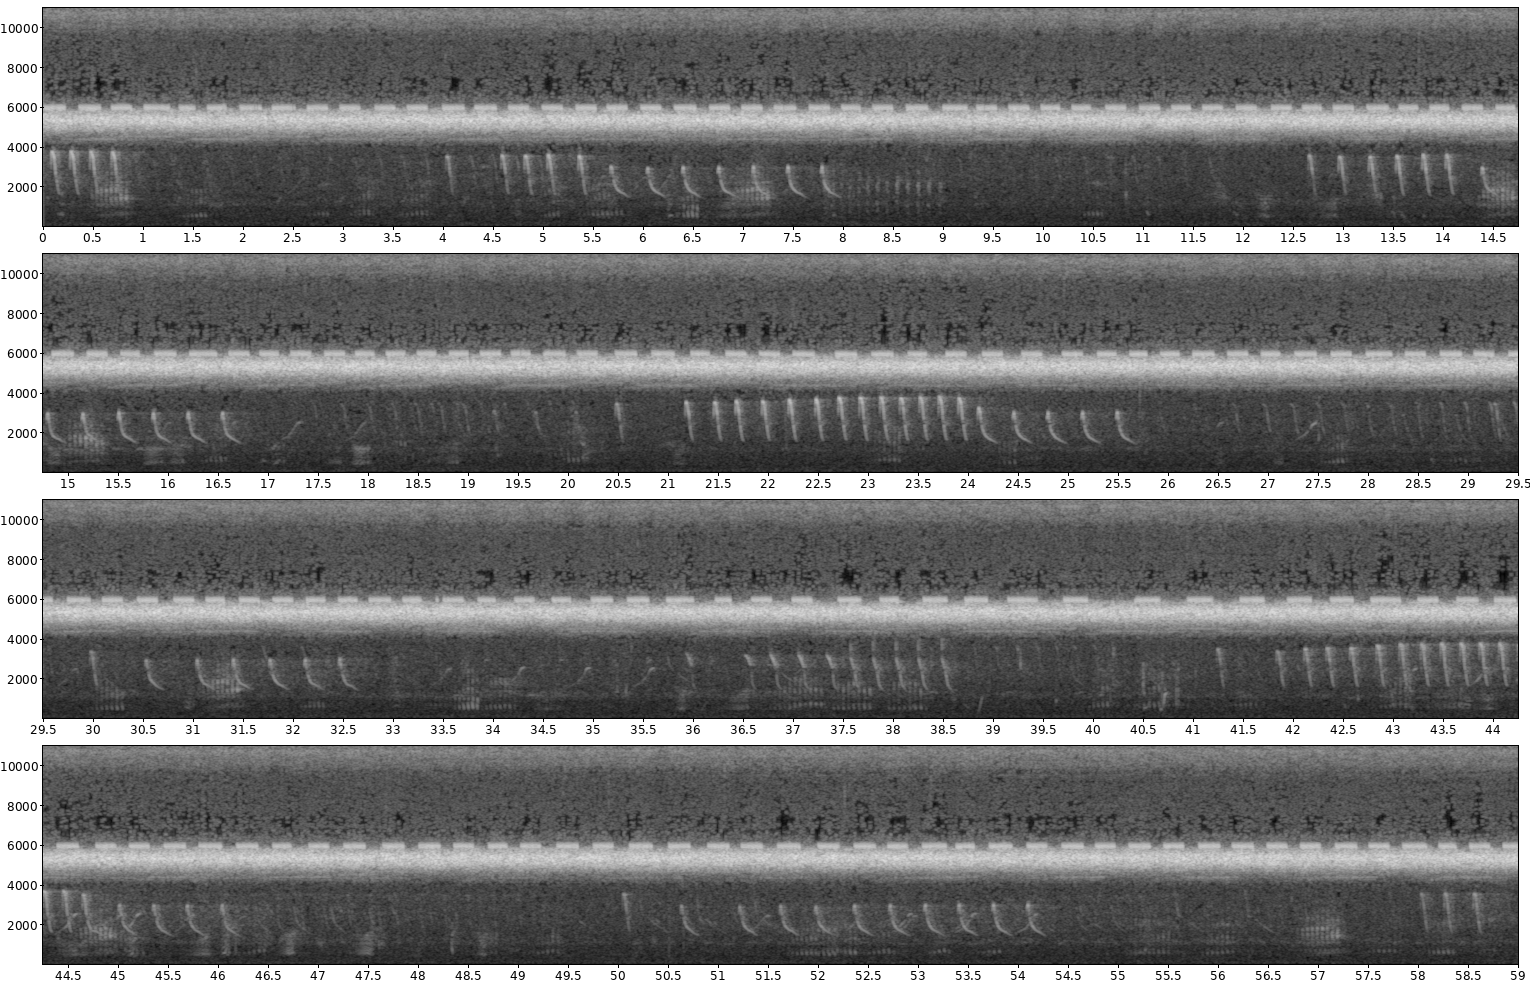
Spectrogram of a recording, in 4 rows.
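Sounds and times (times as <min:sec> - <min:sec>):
crickets chirping: 0:00.0 - 0:59.0.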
